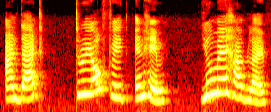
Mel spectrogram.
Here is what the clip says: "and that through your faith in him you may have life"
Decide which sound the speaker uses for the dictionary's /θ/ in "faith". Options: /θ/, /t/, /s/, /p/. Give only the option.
/t/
